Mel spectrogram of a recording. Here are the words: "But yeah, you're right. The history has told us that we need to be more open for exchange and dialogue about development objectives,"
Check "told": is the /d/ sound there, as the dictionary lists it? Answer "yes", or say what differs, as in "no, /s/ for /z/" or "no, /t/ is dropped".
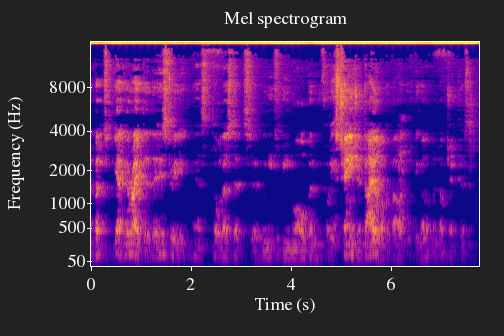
yes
